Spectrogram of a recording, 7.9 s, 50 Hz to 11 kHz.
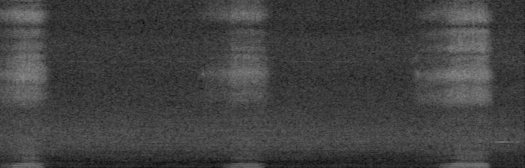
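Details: An exhausted girl snores in sleep: three rough, vibrating snores on inhalation with quiet gaps, about 18 breaths a minute.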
